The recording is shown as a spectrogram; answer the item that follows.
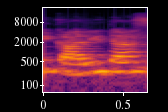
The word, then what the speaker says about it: कालिदास: तरह से कालिदास जो कवि कालिदास है संस्कृत के उनके नाम में ल में छोटी ई की मात्रा आती है ना कि बड़ी ई की क्योंकि ये बहुत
